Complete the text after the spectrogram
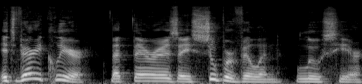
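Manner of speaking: ordinary talk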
